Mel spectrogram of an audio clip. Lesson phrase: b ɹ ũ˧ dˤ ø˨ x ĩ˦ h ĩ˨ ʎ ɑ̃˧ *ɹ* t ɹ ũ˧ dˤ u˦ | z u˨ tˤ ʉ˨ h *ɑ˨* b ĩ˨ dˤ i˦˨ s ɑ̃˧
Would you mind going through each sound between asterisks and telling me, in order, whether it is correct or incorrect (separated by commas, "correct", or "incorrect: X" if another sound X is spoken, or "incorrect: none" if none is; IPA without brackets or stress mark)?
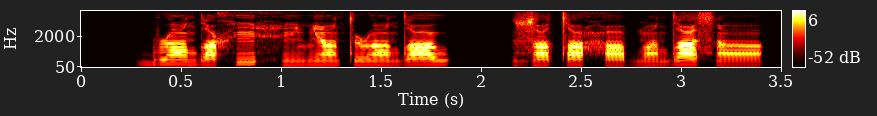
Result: incorrect: none, correct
